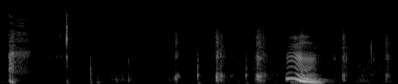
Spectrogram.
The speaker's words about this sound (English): they're like tiny Christmas trees, tiny biscuity Christmas trees.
